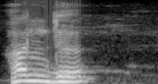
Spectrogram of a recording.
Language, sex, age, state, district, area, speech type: Sindhi, male, 45-60, Delhi, South Delhi, urban, read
